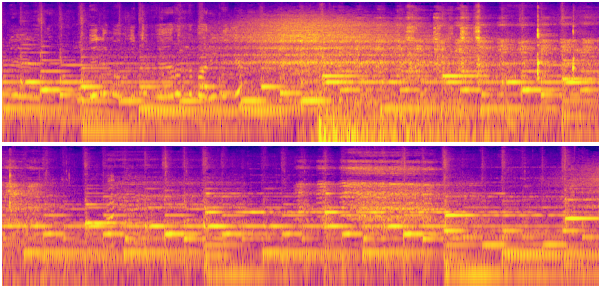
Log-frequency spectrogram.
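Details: Steady instrumental music with sustained tones plays throughout, with faint voices and no clear animal sound.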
